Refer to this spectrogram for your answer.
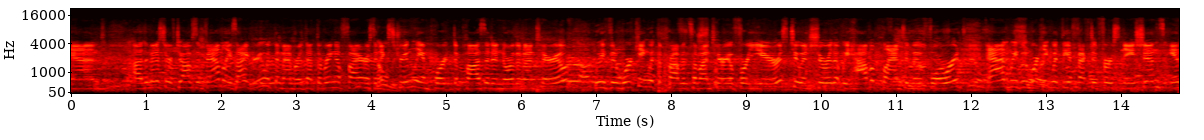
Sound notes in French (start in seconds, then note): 4.9 voix de l'interprète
